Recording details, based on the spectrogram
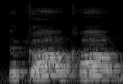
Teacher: गले के सबसे पिछले भाग से आवाज आ रही है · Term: कंठस्थ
